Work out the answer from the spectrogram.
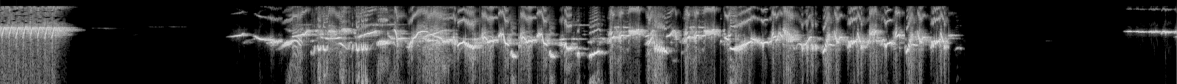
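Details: Icterine warbler giving loud, varied song with mimicry: after a thin high whistle, a continuous run of scratchy chatter and twisting whistled notes lasting about seven seconds, then a high tone.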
